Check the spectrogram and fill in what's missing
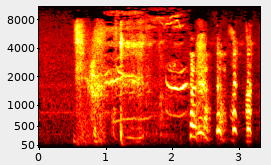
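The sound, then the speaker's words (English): A cat lets out a drawn-out, wavering yowl, then a quick run of five short, rhythmic meows, loud and clear with no talking. “Am I supposed to bring my cat to the microphone?”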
